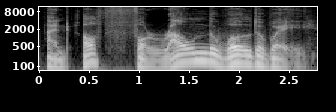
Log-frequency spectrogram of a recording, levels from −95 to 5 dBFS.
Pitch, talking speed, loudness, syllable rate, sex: 105 Hz, 150 wpm, -18 LUFS, 3.2 syllables/s, male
